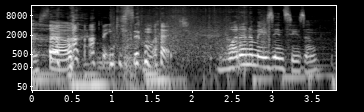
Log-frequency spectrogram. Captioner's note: laughs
